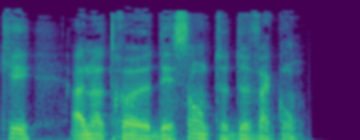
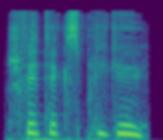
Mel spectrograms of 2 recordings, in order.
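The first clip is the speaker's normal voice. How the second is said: much higher calm woman's voice; wife's voice. A narrator's reading. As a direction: answer him steadily as the wife. Wife enters, answers husband. (voix de l'épouse, haute et posée)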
